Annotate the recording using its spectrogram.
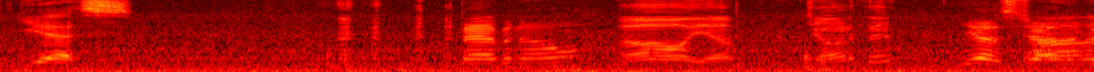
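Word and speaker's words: Babineaux: Rhymes with no. Yes. Babineau.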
